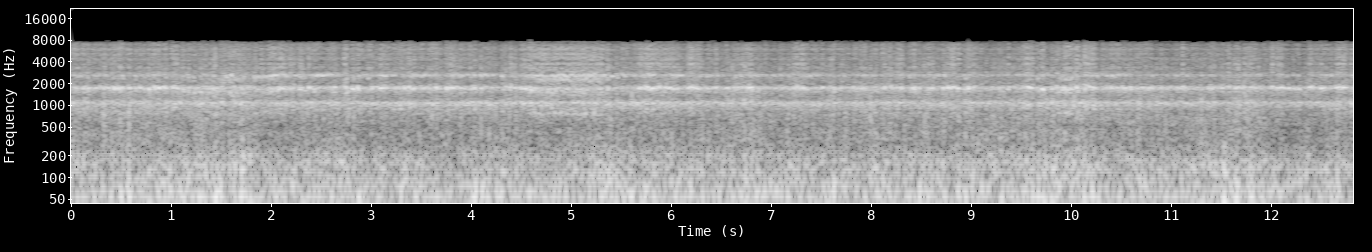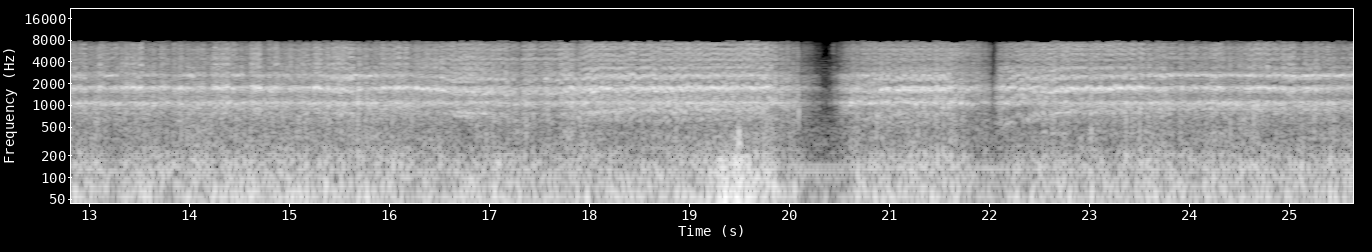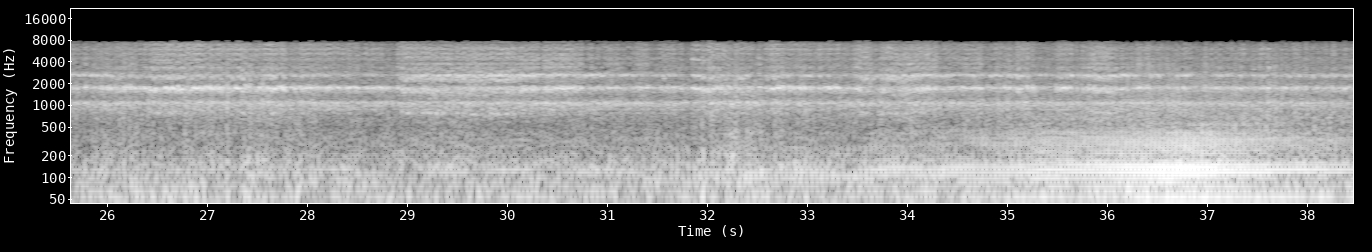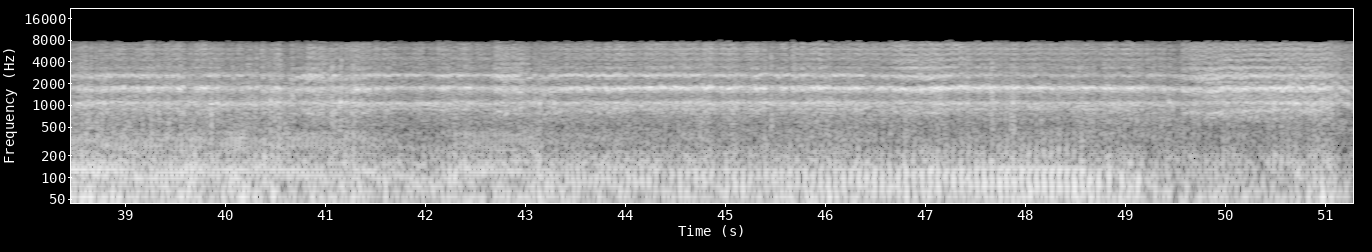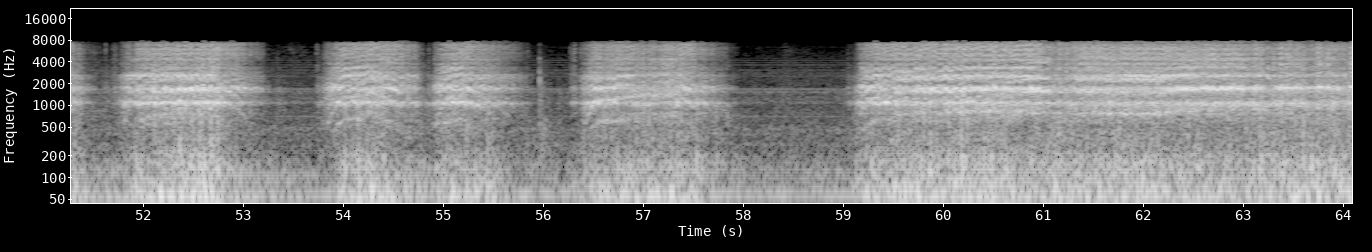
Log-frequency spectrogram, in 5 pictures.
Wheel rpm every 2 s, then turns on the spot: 230, 230, 230, 240, 240, 240, 230, 230, 210, 190, 100, 170, 230, 220, 230, 230, 230, 230, 230, 230, 230, 230, 230, 230, 230, 150, 90, 50, 80, 40, 200, 230.
none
